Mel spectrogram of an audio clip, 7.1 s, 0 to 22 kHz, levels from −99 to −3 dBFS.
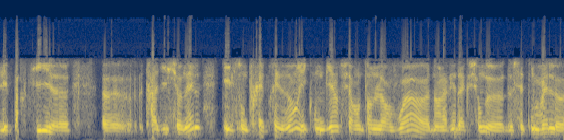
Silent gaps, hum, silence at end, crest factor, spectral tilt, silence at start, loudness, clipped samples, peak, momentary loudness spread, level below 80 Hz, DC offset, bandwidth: none; none; 0 s; 14 dB; -5 dB/octave; 0 s; -15 LUFS; under 0.1%; 0 dBFS; 5 LU; -54 dBFS; under 0.1%; 9.8 kHz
